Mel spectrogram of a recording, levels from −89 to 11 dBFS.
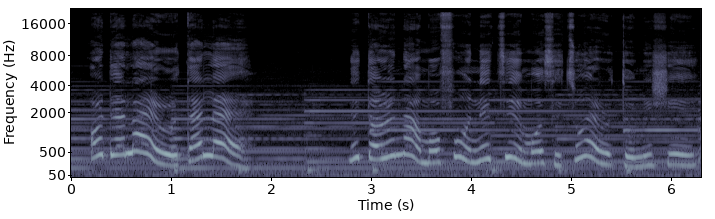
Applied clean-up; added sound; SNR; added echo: none; Tick-tock / Bell; 11 dB; none.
